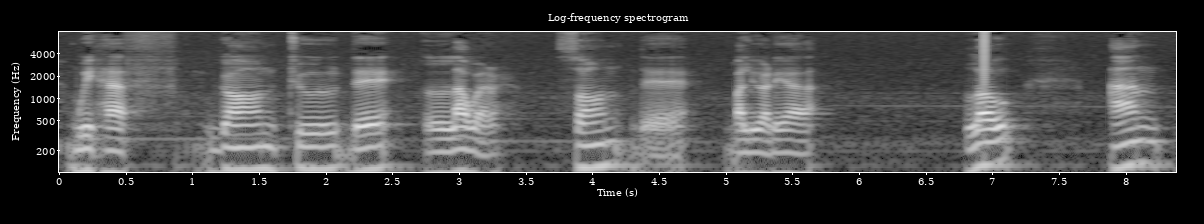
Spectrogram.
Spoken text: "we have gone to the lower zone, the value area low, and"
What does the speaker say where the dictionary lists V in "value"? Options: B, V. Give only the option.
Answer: B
